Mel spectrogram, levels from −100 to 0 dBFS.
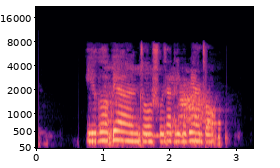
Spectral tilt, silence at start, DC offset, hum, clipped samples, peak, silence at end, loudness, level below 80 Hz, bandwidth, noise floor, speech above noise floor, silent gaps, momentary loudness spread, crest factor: -6 dB/octave; 0.75 s; under 0.1%; none; under 0.1%; -4 dBFS; 0.45 s; -17 LUFS; -58 dBFS; 7.8 kHz; -69 dBFS; 52 dB; none; 10 LU; 16 dB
